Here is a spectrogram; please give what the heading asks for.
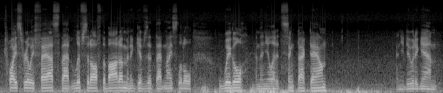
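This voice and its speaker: A man hosting his fishing channel, talking casually outdoors by a lake while he fishes, rambling with lots of "uh" and restarts. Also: sits low. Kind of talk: casual first-person fishing commentary. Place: outdoors at a windy lake shore. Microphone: head-mounted action camera. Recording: dull lo-fi action camera audio with wind noise.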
